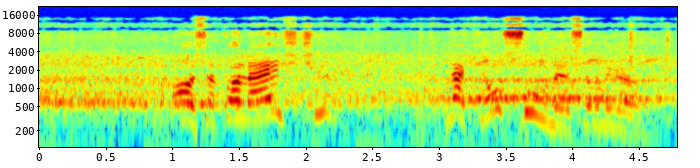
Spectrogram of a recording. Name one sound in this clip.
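Men nearby shout and cheer loudly.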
